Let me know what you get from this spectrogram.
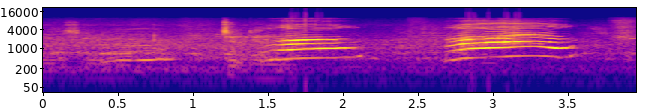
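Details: Black cat, furious at its first meeting with a new cat, lets out two loud, sustained wailing yowls about a second apart, each arching upward in pitch, after quieter murmuring sounds in a small room.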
